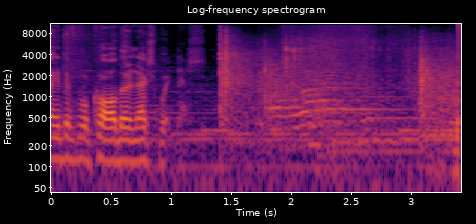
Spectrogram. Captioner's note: gavel bangs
